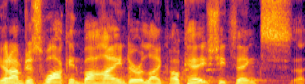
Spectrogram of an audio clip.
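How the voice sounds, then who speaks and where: The speaker is a man with a fairly high voice. He talks at a moderate pace. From Canada, Alberta. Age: 30s. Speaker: stand-up comedian. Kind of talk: stand-up. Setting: stage with audience. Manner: halting.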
